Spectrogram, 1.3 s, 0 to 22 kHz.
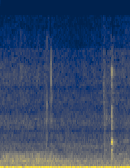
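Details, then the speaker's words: Panda PAN760SF 3.75 cu ft dryer after a warranty replacement motor fixed a loud grating noise that began after about six months of use: only a steady low hum and no scraping or grating; running normally. "but two new motors in and I mean sure it makes the noise because there's a Dan Drennen in the back but the grating noise is gone"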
